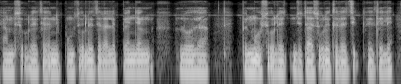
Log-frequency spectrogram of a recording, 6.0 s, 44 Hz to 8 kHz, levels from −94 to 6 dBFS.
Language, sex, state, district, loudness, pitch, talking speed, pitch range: Wancho, male, Arunachal Pradesh, Longding, -18 LUFS, 90 Hz, 270 wpm, 90-95 Hz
